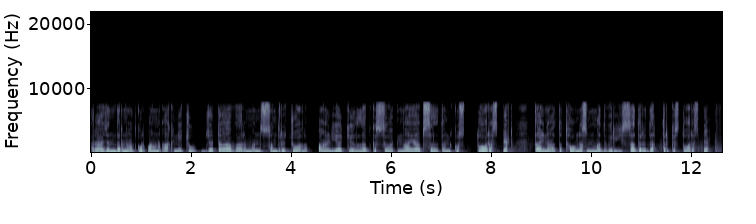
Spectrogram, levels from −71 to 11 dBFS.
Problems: constant background noise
